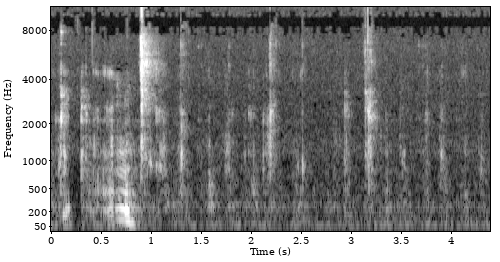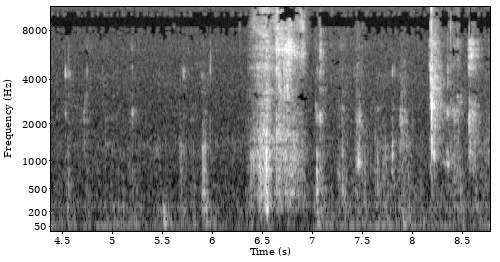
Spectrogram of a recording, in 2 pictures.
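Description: Close-up chewing of boiled seafood, with soft wet mouth clicks and smacks scattered throughout, and a short louder noise about six and a half seconds in.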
